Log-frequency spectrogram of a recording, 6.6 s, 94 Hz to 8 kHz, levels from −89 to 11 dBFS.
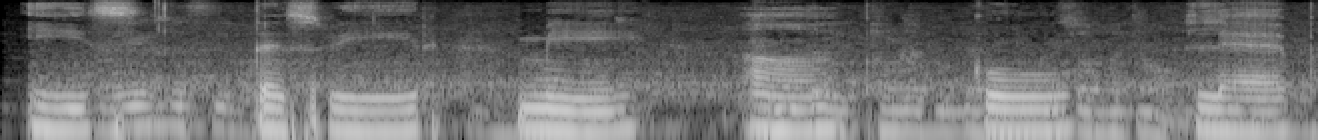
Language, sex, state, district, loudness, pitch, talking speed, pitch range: Hindi, male, Haryana, Rohtak, -17 LUFS, 125 Hz, 65 wpm, 120-130 Hz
